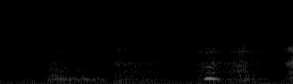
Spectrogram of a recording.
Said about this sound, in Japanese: はぁはぁ言いながら終わっていいのかな。大丈夫かな。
